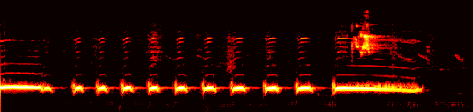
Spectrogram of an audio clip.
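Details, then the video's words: Bangkok-strain zebra dove, whose song serves as a lure to make other doves sing. A steady held coo opens a series of about eleven crisp, repeated short coos, closing on a long slightly falling coo with a faint high rustle. "suara perkutut bangkok - pancingan paling ampuh untuk semua perkutut bangkok agar gacor"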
